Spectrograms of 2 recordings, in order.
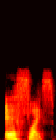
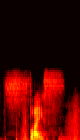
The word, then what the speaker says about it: slice: that was great adella so for spanish and portuguese speakers it's it can be challenging to start a word with the letter s because all of your words will start with es for example espana but it's good practice to not say es slice just slice okay and we can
